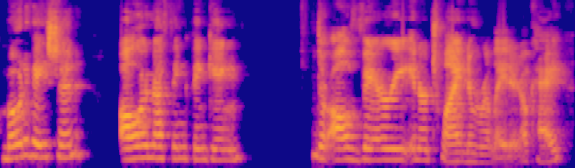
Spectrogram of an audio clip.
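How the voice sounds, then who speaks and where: Despite a cold that makes her voice crackly and a bit squeaky, this fitness coach stays upbeat and chatty on her solo podcast, at a moderate pace with a fairly bright tone. She keeps checking in with listeners using "right?" and "okay?"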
